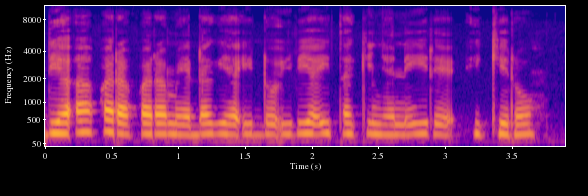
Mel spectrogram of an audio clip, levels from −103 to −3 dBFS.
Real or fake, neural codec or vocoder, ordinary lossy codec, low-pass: real; none; none; none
